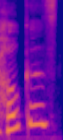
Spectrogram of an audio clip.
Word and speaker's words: Hoka: Are Hokas the new Crocs?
